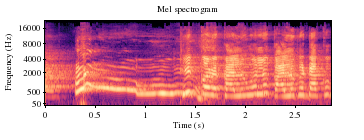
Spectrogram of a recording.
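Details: A husky talking to its owner to say hello: a long tonal howl-like note that slides down and levels off, followed by a run of shorter wavering, yodel-like vocal bursts, with a human voice nearby.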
